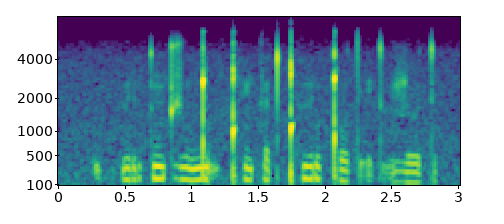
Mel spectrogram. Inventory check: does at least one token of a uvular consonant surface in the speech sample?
no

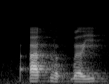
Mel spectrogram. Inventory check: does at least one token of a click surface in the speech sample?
no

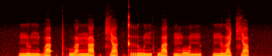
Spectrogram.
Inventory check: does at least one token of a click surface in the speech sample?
no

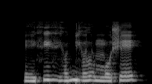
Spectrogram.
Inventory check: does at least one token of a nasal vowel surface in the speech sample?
no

